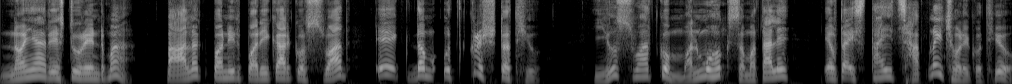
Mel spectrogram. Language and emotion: Nepali, happy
